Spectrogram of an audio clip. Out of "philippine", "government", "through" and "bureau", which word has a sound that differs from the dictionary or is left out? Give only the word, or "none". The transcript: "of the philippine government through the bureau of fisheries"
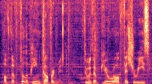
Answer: none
